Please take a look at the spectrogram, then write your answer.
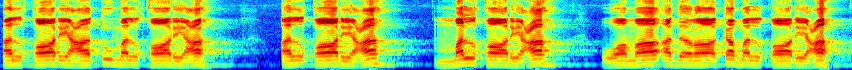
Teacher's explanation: یہ گول تا ہے، تائے مدورہ، اور وقف کی حالت میں یہ ہا سے بدل جاتی ہے، اور اس وقف کو وقف بالابدال کہتے ہیں۔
